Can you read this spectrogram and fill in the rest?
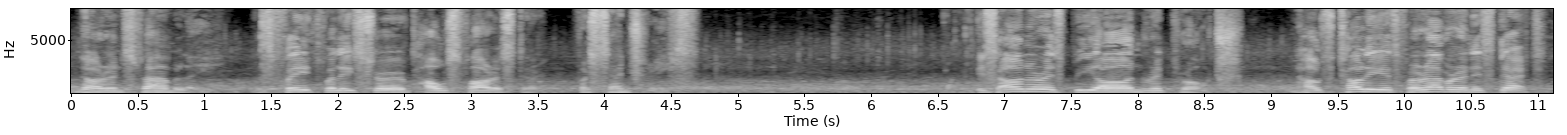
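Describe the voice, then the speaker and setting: A man's voice: sits high, vocal fry, background noise. A middle-aged actor playing a proud, fatherly lord in a fantasy video game, with formal, stately speech. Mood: proud, rousing. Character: proud, fatherly medieval lord and army leader. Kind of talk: dramatic fantasy game acting. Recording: music behind the voice.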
